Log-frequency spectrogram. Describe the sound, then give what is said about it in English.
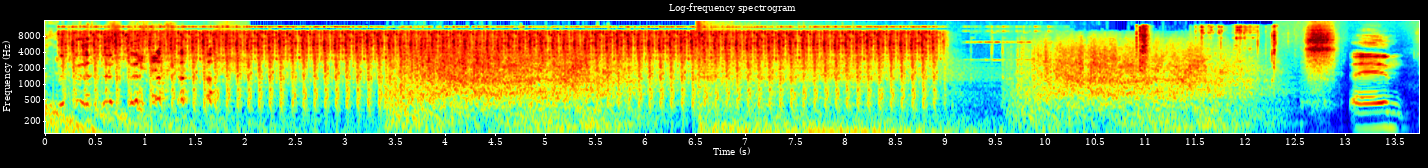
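Loud, dense bursts of rapid automatic gunfire rattle almost continuously, layered with deep booming explosions and chaotic battle noise, briefly thinning before a final few sharp blasts. “Please put some explosions in there. Sound effects.”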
